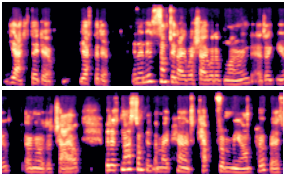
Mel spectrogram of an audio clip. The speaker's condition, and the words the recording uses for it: Deafness. Do people try to guess where your accent's from?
